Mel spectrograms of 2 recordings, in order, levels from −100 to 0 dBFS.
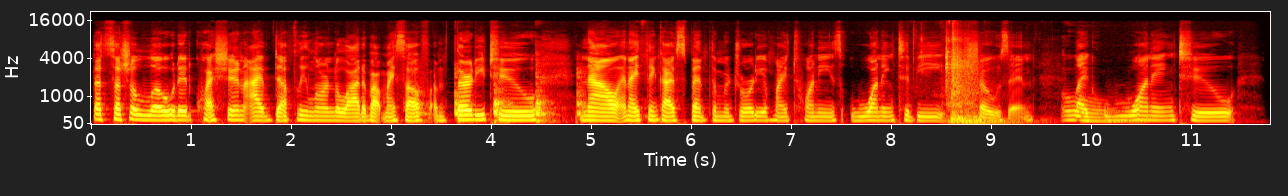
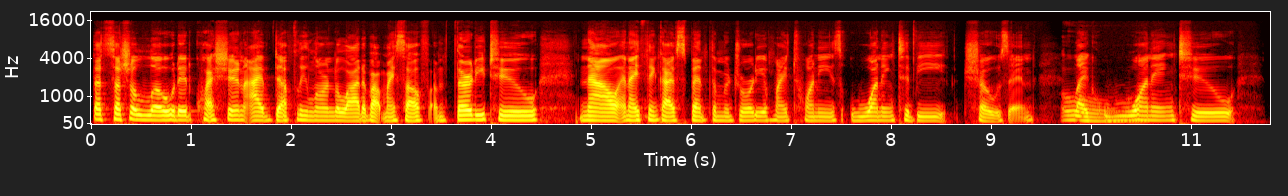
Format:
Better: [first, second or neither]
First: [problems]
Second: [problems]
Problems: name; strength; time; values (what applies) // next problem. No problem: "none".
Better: second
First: footsteps; noticeable; from 3 to 5 s; peak 5 dB below the speech // door banging; noticeable; at 8.5 s; peak 2 dB below the speech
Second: none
